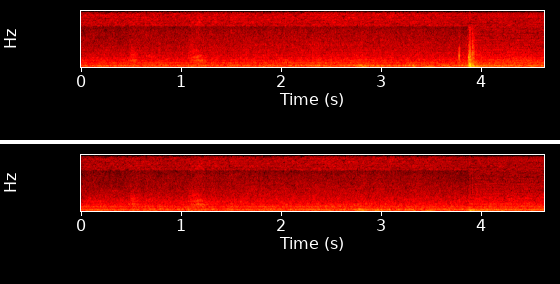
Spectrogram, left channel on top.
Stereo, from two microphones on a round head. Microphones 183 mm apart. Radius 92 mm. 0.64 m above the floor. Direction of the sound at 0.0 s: 20° left (ahead or behind).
